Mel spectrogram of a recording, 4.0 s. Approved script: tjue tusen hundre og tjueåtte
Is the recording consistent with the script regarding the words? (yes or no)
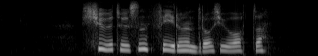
no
